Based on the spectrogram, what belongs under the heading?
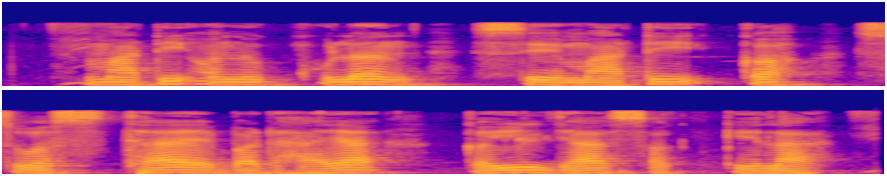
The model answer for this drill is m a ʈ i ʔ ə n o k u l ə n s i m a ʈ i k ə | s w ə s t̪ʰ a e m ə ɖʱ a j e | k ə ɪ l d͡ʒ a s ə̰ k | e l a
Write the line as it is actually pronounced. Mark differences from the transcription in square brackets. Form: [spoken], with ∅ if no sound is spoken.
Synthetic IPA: m a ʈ i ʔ ə n [u] k u l ə n s [e] m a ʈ i k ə | s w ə s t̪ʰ a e [b] ə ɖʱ a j [a] | k ə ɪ l d͡ʒ a s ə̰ k | e l a

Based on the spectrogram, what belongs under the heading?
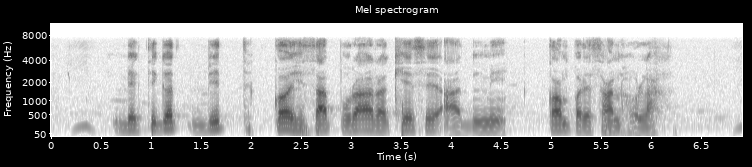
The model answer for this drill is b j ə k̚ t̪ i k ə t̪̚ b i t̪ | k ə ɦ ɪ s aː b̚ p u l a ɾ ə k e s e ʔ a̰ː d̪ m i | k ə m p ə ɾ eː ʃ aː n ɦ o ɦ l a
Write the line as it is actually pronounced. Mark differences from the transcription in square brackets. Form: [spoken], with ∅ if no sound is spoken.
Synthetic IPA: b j ə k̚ t̪ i [ɡ] ə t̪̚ b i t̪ | k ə ɦ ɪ s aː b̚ p u [ɾ] a ɾ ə [kʰ] e s e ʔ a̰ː d̪ m i | k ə m p ə ɾ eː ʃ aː n ɦ o [∅] l a

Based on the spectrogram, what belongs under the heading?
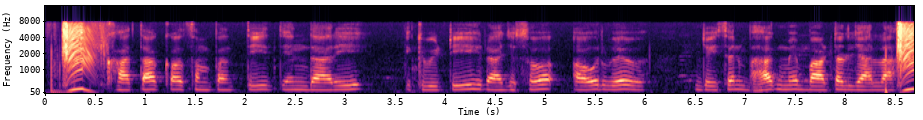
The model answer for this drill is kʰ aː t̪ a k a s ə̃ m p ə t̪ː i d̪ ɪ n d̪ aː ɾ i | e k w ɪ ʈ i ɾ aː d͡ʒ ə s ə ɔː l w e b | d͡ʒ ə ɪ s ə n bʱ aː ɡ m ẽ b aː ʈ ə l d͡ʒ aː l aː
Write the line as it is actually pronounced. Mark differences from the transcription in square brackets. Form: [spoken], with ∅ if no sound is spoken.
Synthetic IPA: kʰ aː t̪ a k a s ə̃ m p ə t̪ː i d̪ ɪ n d̪ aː ɾ i | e k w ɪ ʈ i ɾ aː d͡ʒ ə s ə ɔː [ɾ] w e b | d͡ʒ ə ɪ s ə n bʱ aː ɡ m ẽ b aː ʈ ə l d͡ʒ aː l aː

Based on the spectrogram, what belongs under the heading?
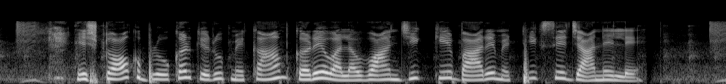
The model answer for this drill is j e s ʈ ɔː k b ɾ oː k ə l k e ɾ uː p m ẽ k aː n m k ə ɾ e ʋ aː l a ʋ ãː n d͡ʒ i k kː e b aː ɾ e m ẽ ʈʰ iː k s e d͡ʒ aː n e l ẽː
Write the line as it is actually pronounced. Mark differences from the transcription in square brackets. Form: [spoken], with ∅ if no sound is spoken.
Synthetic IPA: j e s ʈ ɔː k b ɾ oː k ə [ɾ] k e ɾ uː p m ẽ k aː [∅] m k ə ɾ e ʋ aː l a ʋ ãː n d͡ʒ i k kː e b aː ɾ e m ẽ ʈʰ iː k s e d͡ʒ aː n e l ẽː

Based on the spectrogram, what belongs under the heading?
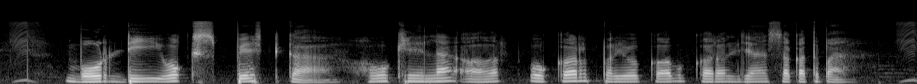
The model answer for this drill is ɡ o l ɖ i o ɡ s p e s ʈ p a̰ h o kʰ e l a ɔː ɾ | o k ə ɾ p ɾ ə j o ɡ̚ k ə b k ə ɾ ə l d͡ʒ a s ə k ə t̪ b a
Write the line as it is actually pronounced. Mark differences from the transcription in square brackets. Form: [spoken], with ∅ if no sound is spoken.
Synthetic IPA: [b] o [ɾ] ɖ i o [k] s p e s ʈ [k] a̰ h o kʰ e l a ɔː ɾ | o k ə ɾ p ɾ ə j o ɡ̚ k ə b k ə ɾ ə l d͡ʒ a s ə k ə t̪ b a

